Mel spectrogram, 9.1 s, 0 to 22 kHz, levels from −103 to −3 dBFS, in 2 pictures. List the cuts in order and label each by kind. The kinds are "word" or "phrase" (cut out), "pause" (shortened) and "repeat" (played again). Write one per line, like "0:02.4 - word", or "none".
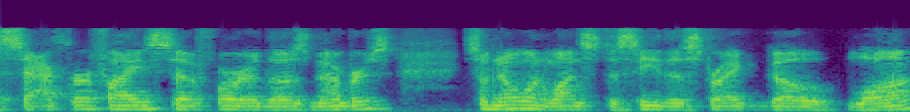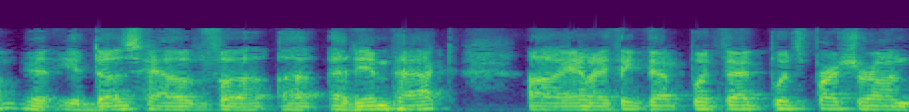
none

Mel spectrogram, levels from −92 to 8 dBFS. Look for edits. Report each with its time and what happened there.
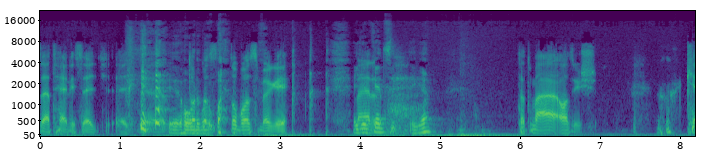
none

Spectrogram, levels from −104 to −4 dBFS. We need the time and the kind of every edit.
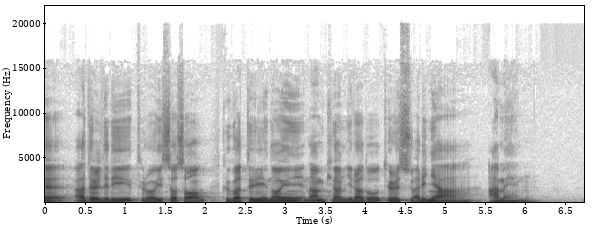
0:02.2 - pause
0:04.6 - word

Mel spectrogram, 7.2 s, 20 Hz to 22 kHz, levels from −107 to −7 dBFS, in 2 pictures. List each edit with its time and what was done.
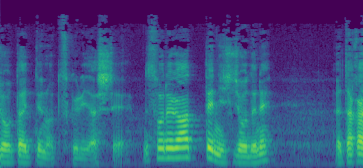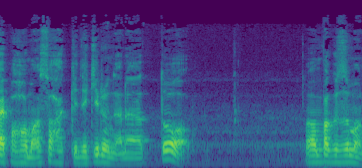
0:01.3 - pause

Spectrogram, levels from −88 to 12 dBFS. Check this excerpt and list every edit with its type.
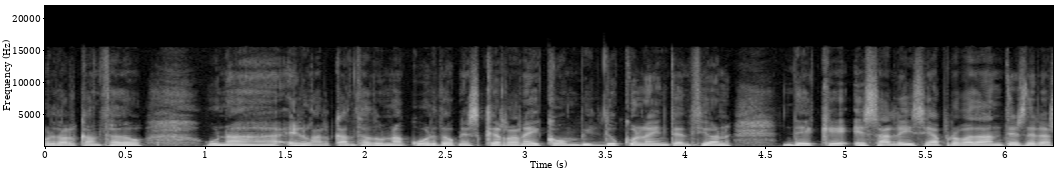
0:01.7 - word
0:02.6 - word
0:03.0 - word

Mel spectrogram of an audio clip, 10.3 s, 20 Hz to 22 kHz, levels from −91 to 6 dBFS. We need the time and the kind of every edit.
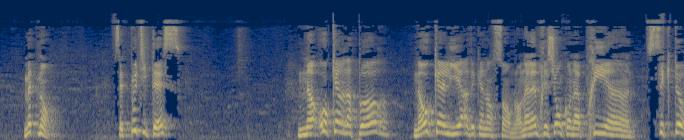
none

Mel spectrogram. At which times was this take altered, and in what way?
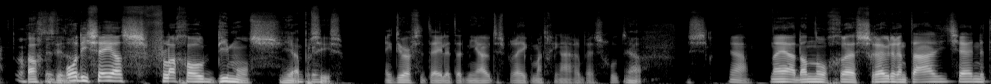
0:07.0 - word

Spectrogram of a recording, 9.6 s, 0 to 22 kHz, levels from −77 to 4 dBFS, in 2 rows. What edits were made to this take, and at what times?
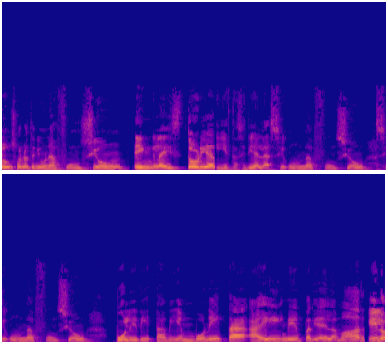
0:01.6 - pause
0:02.7 - phrase
0:04.7 - repeat
0:08.3 - phrase
0:08.7 - word

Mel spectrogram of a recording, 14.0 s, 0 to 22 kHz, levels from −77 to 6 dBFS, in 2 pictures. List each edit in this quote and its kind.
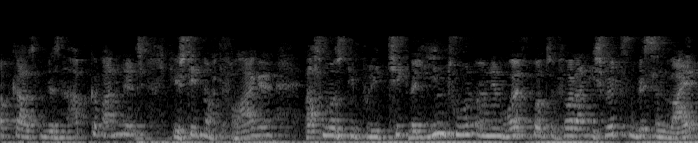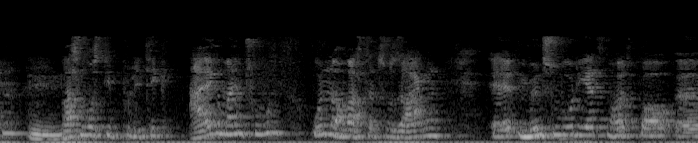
0:02.2 - word
0:03.1 - word
0:04.1 - word

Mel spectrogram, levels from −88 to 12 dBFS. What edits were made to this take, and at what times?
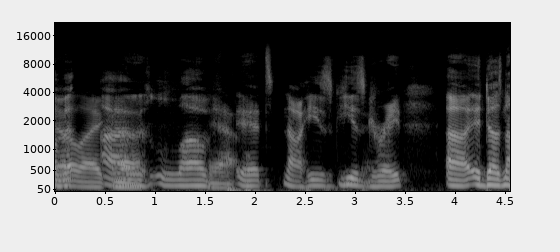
none

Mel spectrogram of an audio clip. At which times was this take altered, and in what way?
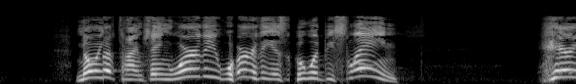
0:01.0 - word
0:02.2 - word
0:02.9 - word

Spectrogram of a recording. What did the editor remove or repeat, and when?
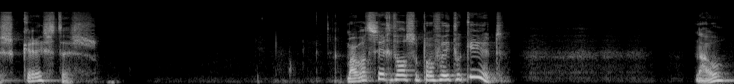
0:03.9 - word
0:04.5 - word

